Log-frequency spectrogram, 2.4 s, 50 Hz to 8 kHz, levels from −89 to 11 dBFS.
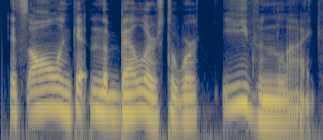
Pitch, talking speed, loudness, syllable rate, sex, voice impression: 135 Hz, 245 wpm, -18 LUFS, 6.0 syllables/s, male, very masculine, slightly middle-aged, thick, relaxed, slightly weak, slightly dark, slightly hard, slightly muffled, fluent, slightly raspy, very cool, very intellectual, slightly refreshing, sincere, very calm, very mature, friendly, reassuring, unique, slightly elegant, wild, sweet, slightly lively, slightly kind, slightly modest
